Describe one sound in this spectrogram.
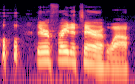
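A young man laughs loudly.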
